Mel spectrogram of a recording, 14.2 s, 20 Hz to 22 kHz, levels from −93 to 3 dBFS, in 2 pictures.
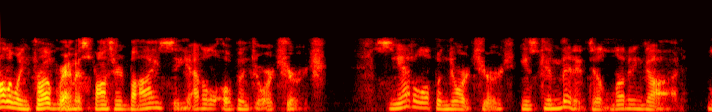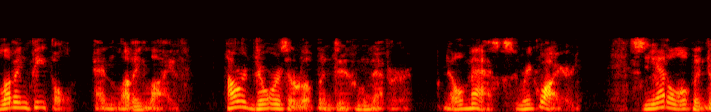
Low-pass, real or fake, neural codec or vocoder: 5.4 kHz; fake; vocoder, 22.05 kHz, 80 mel bands, HiFi-GAN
